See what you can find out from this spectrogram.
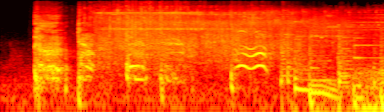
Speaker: chesty cough ruining the moment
